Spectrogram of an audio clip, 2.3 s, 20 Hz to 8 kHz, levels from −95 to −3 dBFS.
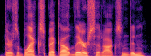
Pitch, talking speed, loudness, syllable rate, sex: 120 Hz, 210 wpm, -19 LUFS, 5.8 syllables/s, male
